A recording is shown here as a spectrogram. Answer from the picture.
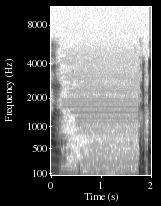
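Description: A man speaking briefly at the start and again near the end, with a faint steady electrical hum filling the pause between.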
